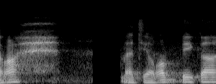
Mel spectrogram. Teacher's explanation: رحمتی میں ہا پڑھتے ہوئے حلق پہ زور دیں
